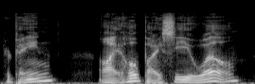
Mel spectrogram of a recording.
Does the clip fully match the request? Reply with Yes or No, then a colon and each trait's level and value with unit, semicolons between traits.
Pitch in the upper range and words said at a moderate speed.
No: low, 120 Hz; average, 190 wpm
